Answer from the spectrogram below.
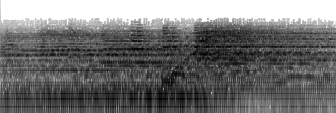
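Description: A General Electric (GE) Ring the Bell contest bell rings with a bright, silvery tone, its shimmering overtones sustained and layered for several seconds, loud with no speech over it.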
